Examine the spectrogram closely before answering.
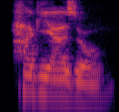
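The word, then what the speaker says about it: ἁγιάζω: 하기아조, 여기 지금 rough reading만 거친 수표 있으니까 하로 발음해야죠. 하기아조, 거룩하게 하다, 성화시키다.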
